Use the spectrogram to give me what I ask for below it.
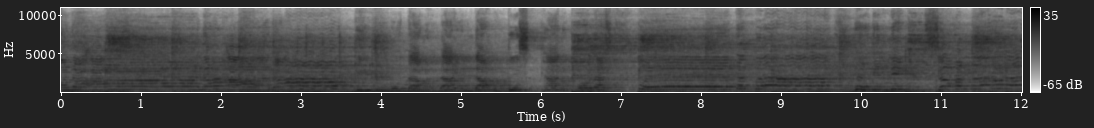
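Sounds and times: band backing music: 0.0 - 12.0
woman singing into a microphone: 0.0 - 12.0.

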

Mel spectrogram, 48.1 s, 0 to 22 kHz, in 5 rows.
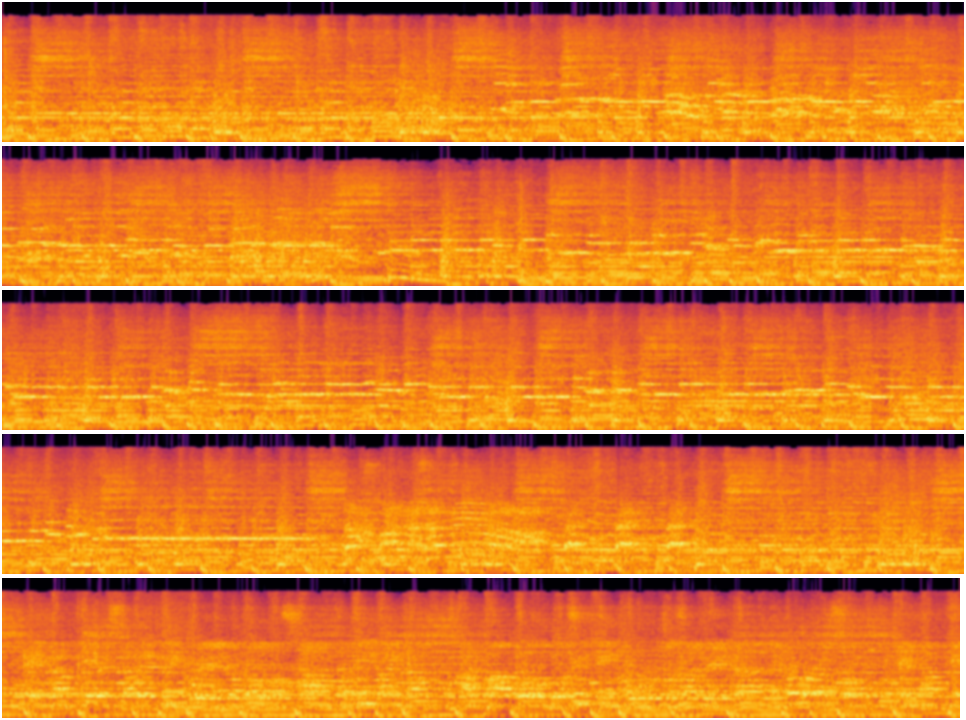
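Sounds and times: folk band playing dance tune: 0.0 - 48.0
steady drum beat: 0.0 - 48.0.

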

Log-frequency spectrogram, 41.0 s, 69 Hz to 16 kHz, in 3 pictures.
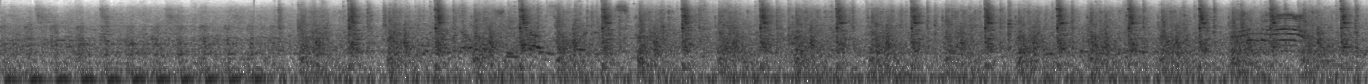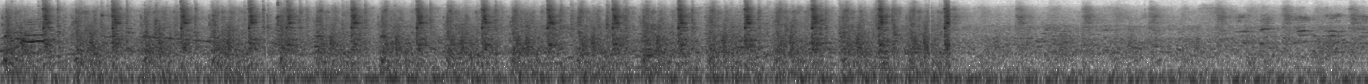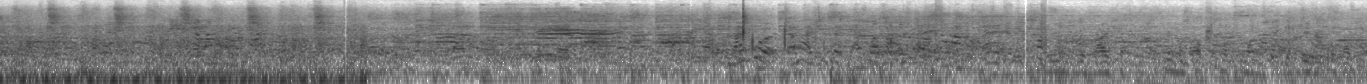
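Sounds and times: diesel engine knocking: 0.0 - 31.1.

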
